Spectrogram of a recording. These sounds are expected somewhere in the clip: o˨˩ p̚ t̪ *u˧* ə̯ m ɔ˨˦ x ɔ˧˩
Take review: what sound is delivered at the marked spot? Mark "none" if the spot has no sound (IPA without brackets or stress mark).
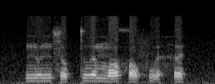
u˧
